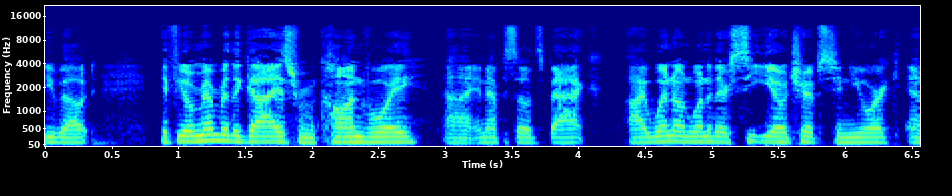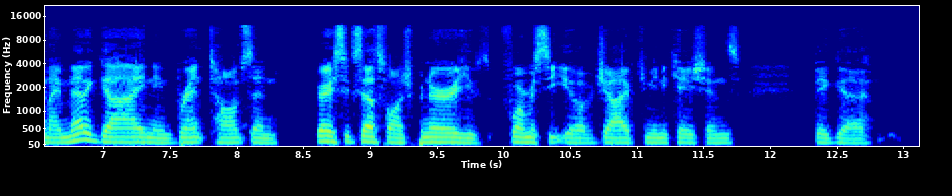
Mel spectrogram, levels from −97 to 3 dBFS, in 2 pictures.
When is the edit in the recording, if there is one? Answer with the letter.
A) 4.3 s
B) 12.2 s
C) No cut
A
